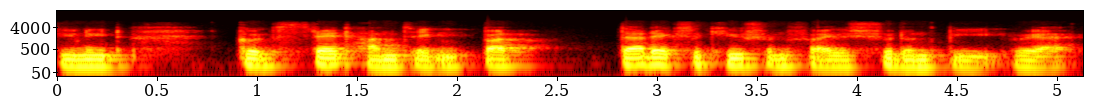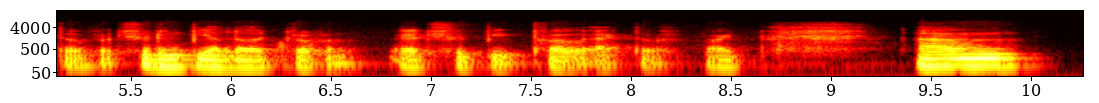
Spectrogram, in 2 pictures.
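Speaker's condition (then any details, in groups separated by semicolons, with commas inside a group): No condition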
